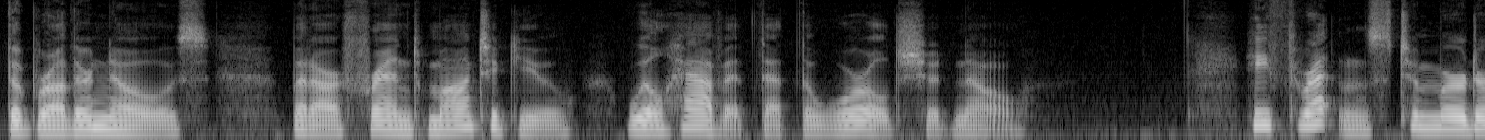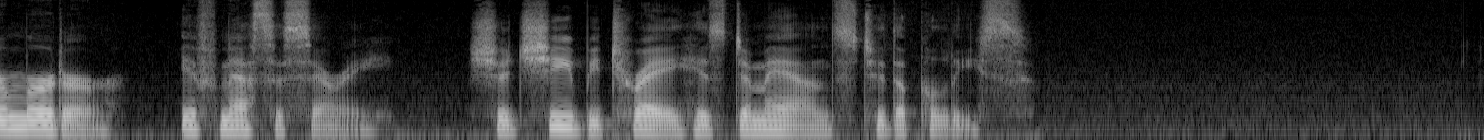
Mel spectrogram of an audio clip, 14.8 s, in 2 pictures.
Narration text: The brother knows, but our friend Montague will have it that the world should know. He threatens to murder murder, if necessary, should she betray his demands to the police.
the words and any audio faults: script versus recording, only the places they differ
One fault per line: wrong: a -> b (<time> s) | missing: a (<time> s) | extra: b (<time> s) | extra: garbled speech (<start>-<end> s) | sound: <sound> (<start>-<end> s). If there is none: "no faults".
no faults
